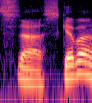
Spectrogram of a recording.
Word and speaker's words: Skiba: You got Matt Skiba, am I saying his name right, hanging out on the record? – Yeah.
